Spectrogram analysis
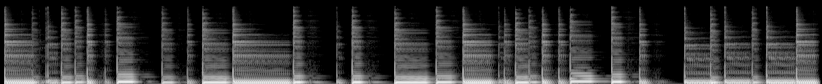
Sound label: bass Slap, E-mu PK-6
